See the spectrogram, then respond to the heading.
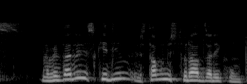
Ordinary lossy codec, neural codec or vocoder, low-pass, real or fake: none; none; 7.2 kHz; real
